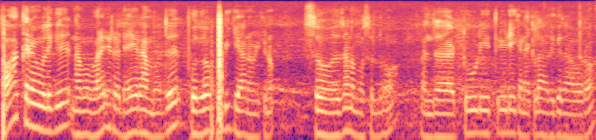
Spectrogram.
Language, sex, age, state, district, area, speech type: Tamil, male, 18-30, Tamil Nadu, Perambalur, urban, spontaneous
